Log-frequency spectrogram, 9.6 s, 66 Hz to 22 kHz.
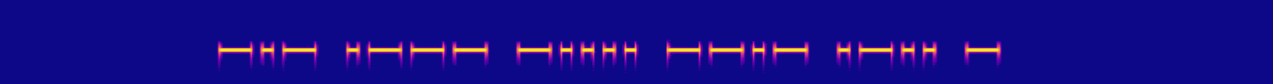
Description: Morse code, heard as a keyed tone, about 15 wpm, 700 Hz. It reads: KJ6QLT
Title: USA Call Signs - 6 Characters - 15wpm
